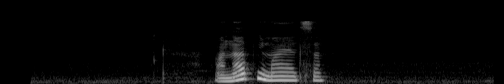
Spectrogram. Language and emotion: Russian, neutral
